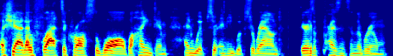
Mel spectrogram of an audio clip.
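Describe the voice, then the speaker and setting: A man narrates the scene directions of a film script. His voice sits at an average pitch, and the sound is dry, without room echo. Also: steady tone, fairly quick. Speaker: reader of action descriptions. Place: at home.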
